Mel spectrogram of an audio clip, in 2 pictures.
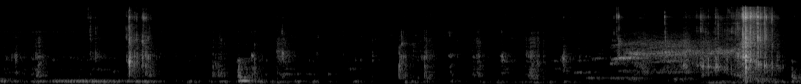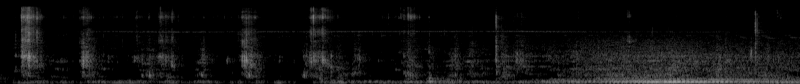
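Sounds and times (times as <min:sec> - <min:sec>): crunching crunchy food: 0:00.0 - 0:16.0.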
